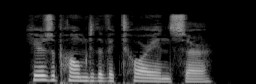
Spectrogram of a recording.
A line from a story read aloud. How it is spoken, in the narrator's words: said coldly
